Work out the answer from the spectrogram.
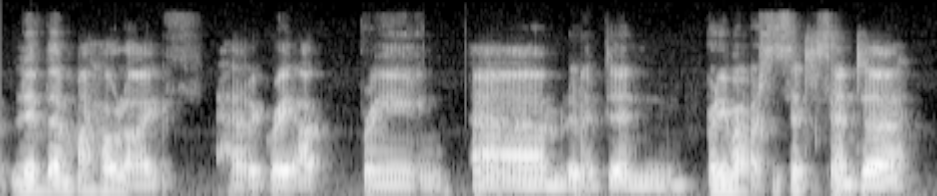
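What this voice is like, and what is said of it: London English accent. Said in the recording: “I grew up in London, if you can tell by the accent.”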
